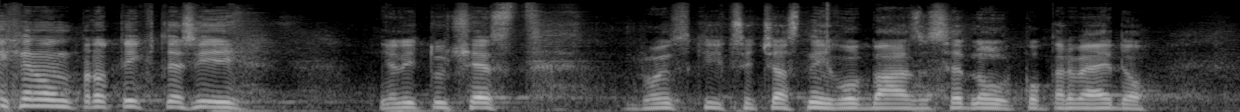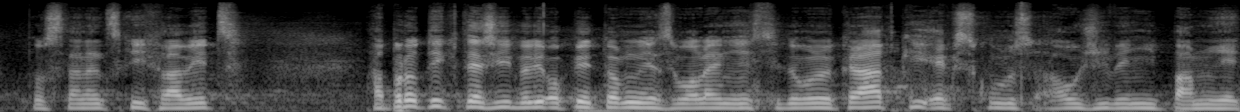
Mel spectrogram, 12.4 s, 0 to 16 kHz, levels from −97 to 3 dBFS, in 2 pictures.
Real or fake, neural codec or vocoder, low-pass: fake; codec, 44.1 kHz, 3.4 kbps, Pupu-Codec; 14.4 kHz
